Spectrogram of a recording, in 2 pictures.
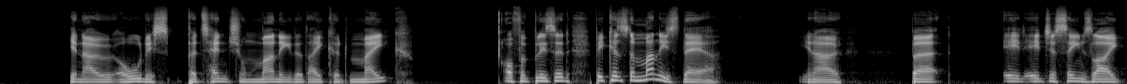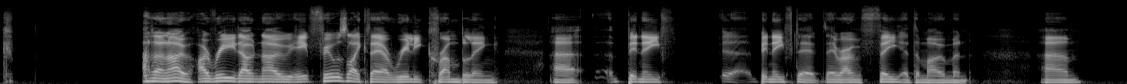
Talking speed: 135 wpm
